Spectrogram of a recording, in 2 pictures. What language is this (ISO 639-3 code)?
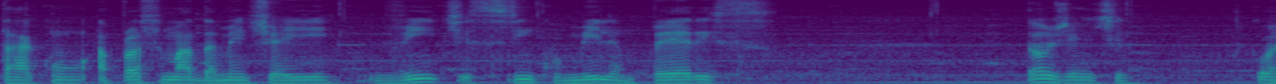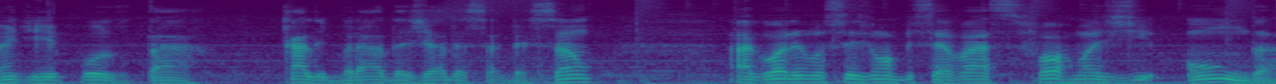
por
